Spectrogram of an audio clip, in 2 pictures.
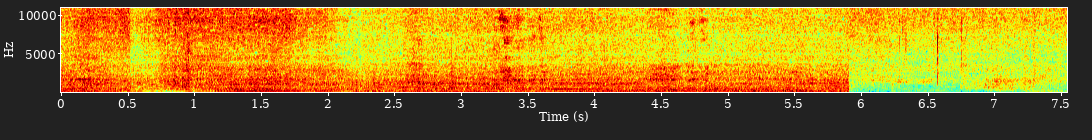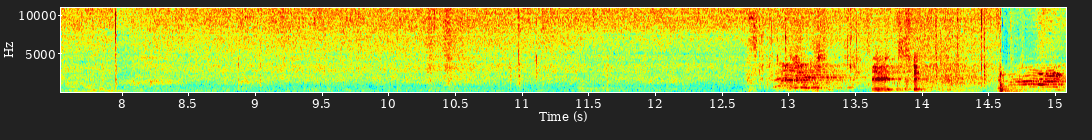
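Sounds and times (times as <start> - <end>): car engine revving: 0.0 - 6.0.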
